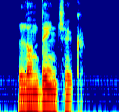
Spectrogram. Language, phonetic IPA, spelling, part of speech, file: Polish, [lɔ̃nˈdɨ̃j̃n͇t͡ʃɨk], londyńczyk, noun, Pl-londyńczyk.ogg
